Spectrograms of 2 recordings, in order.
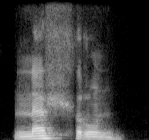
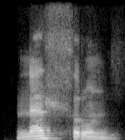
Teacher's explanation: تو سا کی آواز باریک ہوتی ہے، اور دوسری چیز یہ نرم ہوتی ہے، اس کو بہت نرمی سے ادا کیا جاتا ہے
